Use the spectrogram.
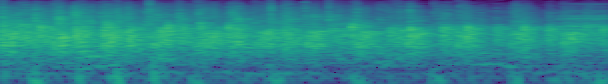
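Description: An audience at a youth debate breaks into a round of applause, fairly close and lively, with individual claps clearly pulsing through a brief, steady burst.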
